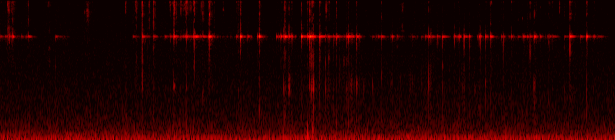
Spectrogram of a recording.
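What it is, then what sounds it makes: Hobnail glass candle holder. A small, clear, hollow hobnail glass candle holder is held in the hand and scratched and tapped with long gold metal finger claws. Quick, bright clicks and scratches come with a faint high glassy ring. The sound comes in irregular clusters over a soft background hiss.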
